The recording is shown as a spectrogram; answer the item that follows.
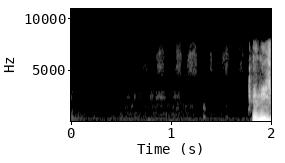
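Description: Near silence for almost two seconds, broken only by a few faint, soft high ticks, then a man's voice starts speaking again near the end.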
